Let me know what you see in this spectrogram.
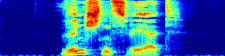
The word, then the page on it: desirable: /dɪ.ˈzaɪ.əɹ.ə.bəl/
